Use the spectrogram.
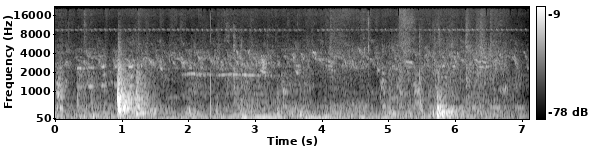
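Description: Chickens, a rooster and hen sold as a pair at a livestock sale, cluck and call at a distance, with two louder bursts standing out over steady low background noise.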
